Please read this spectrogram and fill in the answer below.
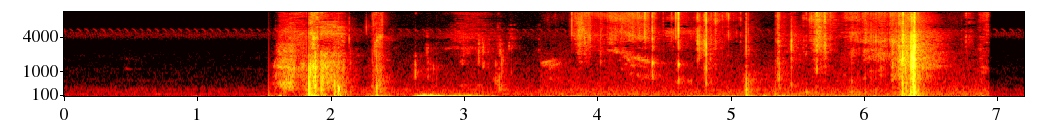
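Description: Sealed plastic film lid being peeled off a small jelly cup: crackling and tearing with sharp snaps, starting about a second and a half in, the loudest snap near the end.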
